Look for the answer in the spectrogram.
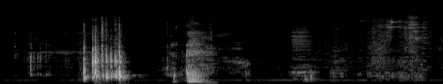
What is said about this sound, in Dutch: Die scherven komen, zoals u weet, van de gebroken lampjes uit de kroon.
